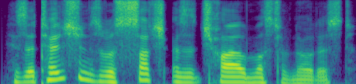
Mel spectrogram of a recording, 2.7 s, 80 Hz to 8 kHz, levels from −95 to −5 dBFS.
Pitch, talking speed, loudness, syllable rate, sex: 140 Hz, 225 wpm, -20 LUFS, 6.1 syllables/s, male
